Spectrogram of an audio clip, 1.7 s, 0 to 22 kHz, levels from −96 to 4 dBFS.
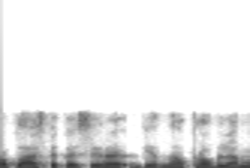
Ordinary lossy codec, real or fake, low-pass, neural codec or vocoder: Opus, 64 kbps; real; 7.2 kHz; none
